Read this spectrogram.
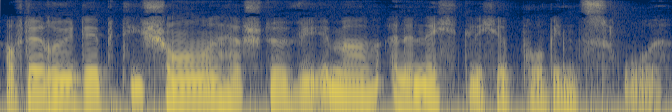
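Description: Gravelly, world-weary noir detective. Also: male voice, mid-range voice, lively intonation, takes it slowly, background noise. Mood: terse narration. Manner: dry, laconic, sardonic. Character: hard-boiled, world-weary male private detective, narrating. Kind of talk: noir radio drama narration and dialogue.

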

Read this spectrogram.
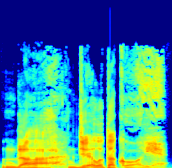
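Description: A sinister undead conductor from a horror audio story, played by a man, speaking very low and slowly. He drawls in irony, falsely soothing and calmly threatening, with music playing behind him. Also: no room sound, heavily acted. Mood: sly, ironic. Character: sinister male undead train conductor, mockingly sweet, calmly menacing.

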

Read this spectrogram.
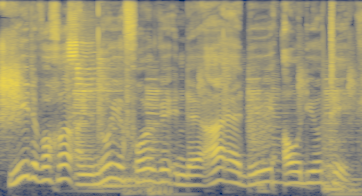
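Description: Casting: male podcast presenter, scripted delivery, somewhat high-pitched. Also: unhurried, over music. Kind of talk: scripted narration.

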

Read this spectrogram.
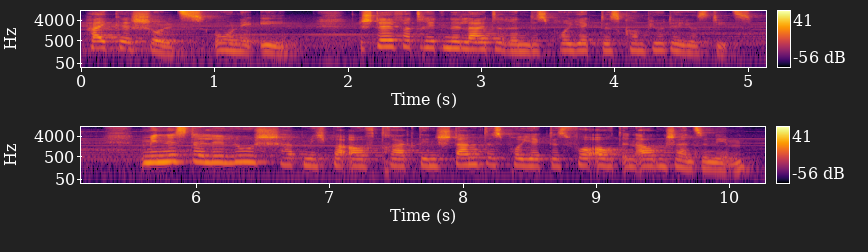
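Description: An actress playing an officious, smoothly polite ministry inspector in a German radio drama, speaking precisely. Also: female voice, mid-range voice, lively intonation, normal speed, a little hiss or hum, natural voice.

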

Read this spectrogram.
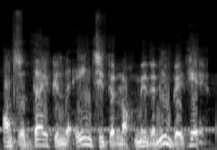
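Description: A man's voice: medium pitch, sing-song, brisk, lightly acted. A man playing a worried, cautious older uncle, an inventor and pilot, in a school radio drama. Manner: cautious, fretful, explanatory. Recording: dull, noisy old radio-play recording.

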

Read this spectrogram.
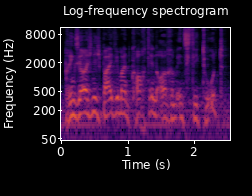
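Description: Male actor as sarcastic farmer, creaky mid-pitched voice, gruff, resentful, radio drama, slight background noise. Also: fast talker, natural voice. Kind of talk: radio play dialogue.

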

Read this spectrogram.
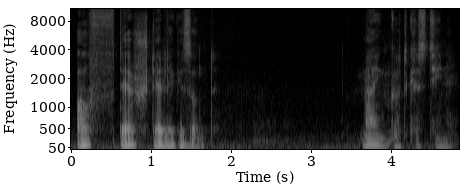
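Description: A brooding nobleman with a deep voice and diction. He is reserved and weighs his words with a troubled conscience, in the literary manner of a radio play. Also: slow pace, creaky, exaggerated voice. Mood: grave, reproachful reading. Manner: reads a letter aloud with muttered asides. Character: aristocratic married gentleman, brooding, reserved, conscience-pricked by a letter. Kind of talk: German literary radio drama acting.

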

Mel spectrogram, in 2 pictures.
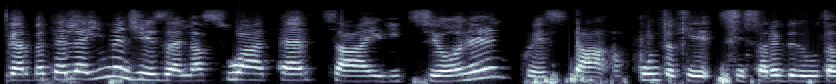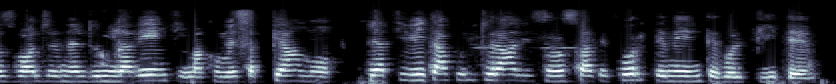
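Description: On dry, somewhat lo-fi audio, a woman speaks at a medium pitch. She is an exhibition curator being interviewed on the radio and gives explanatory, conversational answers. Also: measured pace, few pauses, a little mellow, dry recording. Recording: dry, dull lo-fi call.

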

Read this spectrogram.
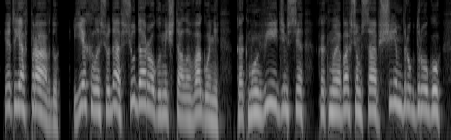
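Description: A man's voice: high-pitched, brisk, dry recording, studio quality, pitched above the performer's own voice, natural voice. A man voicing an anxious, tender older mother who speaks in a flustered, gushing, placating way. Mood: tender, happy.

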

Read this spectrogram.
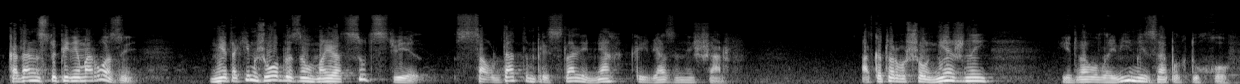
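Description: A man's voice: medium pitch, animated, moderate pace, dark tone, husky, muffled recording. A man reading first-person literary narration for a radio production, as an actor telling a story.

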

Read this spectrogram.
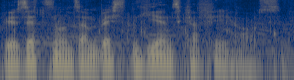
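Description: An actor playing a composed, worldly legal counsellor in a classic radio drama, dry, ironic and unhurried. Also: male voice, low voice, crowd noise, close to an everyday voice. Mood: calm, brisk. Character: composed, dryly mocking legal counsellor, worldly old friend.

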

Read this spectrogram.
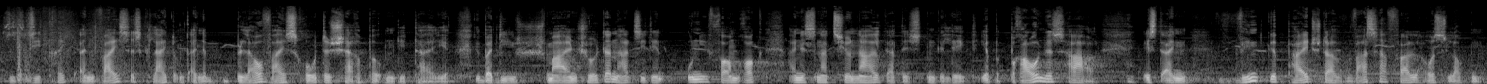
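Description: A witty pamphleteer and editor, low in pitch, with a slight stammer. He sounds wry and precise, moving between narration and dialogue in a radio drama. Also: unhurried. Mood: sardonic admiring. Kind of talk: first-person radio play narration and dialogue.

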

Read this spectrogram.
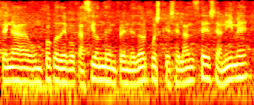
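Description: A man's voice: mid-range voice, steady tone, a little fast. Male guest speaking over crowd noise. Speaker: interview guest, entrepreneur. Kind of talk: spontaneous testimonial. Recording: dull sound, loud crowd noise.

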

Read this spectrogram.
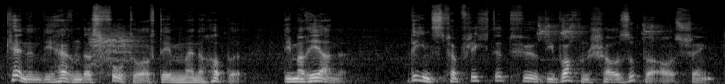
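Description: A self-satisfied, urbane gentleman in a radio play. He declaims wryly in a mid-pitched, highly mobile voice, with audible ambience around him. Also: animated, a little slow, a little hiss or hum. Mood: wry, relishing. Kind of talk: German radio drama acting.

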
